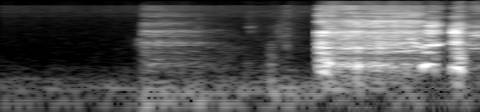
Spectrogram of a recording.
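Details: A soft throaty sound, then two quick harsh coughs from an adult woman who says she can hardly breathe.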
